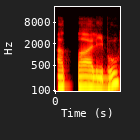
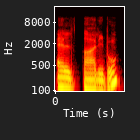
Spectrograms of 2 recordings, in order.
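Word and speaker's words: الطالب: Alors, quatrièmement, at-talibu maridun. At-talibu maridun. Donc, on ne prononcera pas le lam ici. At-talibu. On ne dira pas el-talibu.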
